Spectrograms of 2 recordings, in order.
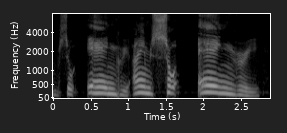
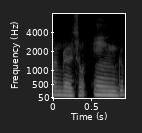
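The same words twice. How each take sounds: First: Rising into a hammed-up angry complaint; mock anger building. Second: Said in the usual way. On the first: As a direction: build from grumble to mock rage, stress am.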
